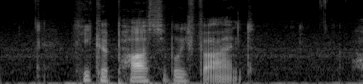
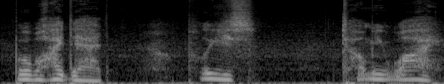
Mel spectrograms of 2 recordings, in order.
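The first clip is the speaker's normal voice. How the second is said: higher-pitched plea; raised, imploring voice; pleading son; 6 semitones higher than usual. Acted. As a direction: beg your father for an answer. Son pleads with dying father.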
